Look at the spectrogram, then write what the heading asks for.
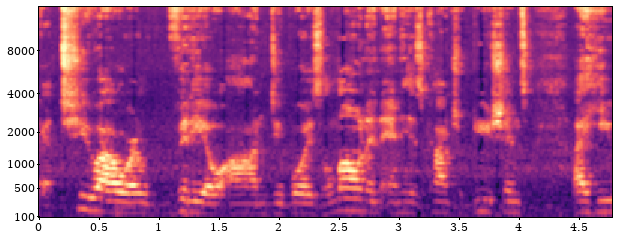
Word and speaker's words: Du Bois: the name of WEP Dubois and yes it's pronounced Dubois map to Gua we know that because he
